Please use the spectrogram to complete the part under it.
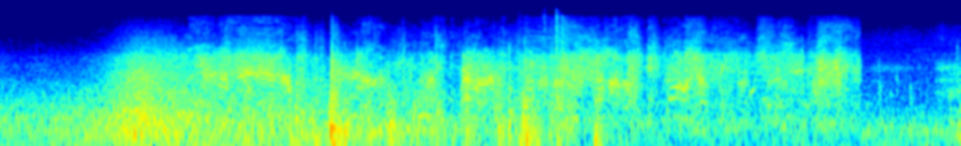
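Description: A crowd of people shrieks and snarls in a frenzy.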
